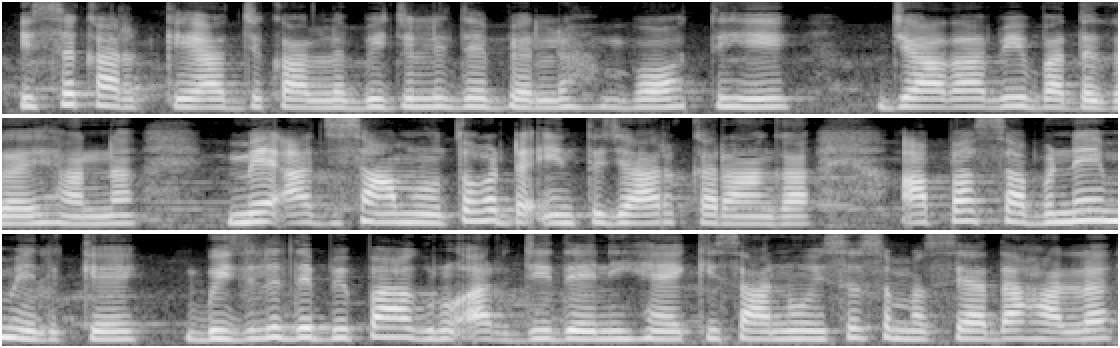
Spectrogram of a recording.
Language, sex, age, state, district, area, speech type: Punjabi, female, 18-30, Punjab, Barnala, rural, spontaneous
